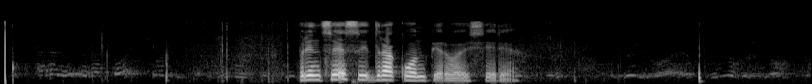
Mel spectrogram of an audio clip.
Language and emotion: Russian, neutral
